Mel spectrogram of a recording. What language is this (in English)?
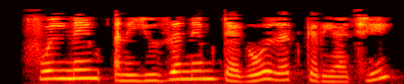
Gujarati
